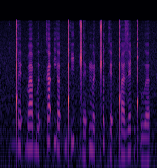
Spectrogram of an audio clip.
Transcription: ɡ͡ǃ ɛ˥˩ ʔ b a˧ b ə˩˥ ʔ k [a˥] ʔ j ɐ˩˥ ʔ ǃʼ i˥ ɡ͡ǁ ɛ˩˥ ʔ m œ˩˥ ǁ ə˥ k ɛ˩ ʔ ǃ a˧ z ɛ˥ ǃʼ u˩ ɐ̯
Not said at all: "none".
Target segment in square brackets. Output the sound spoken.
a˥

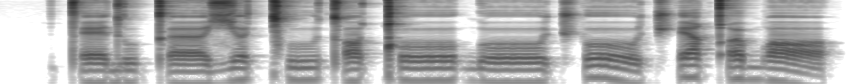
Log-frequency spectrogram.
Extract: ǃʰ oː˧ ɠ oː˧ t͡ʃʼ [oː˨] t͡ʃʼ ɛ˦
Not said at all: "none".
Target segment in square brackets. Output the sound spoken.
oː˦˨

